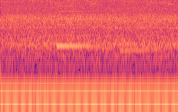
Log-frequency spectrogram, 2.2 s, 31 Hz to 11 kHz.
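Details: Saab 9-5 2.3 turbo after fitting a $30 Amazon mass airflow sensor, replacing one that caused sporadic idle: steady, even low hum with no stumbles or surging; engine idles smoothly.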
